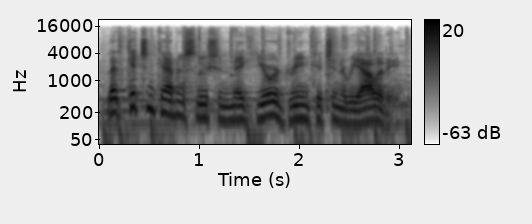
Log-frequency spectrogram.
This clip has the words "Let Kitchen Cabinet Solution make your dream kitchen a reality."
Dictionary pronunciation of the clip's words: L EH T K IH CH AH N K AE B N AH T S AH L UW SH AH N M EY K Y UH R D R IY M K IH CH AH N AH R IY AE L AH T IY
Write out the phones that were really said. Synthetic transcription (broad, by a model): L EH T K IH CH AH N K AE B AH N S AH L UW SH AH N M EY K Y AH R D R IY M K IH CH AH N AH R IY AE L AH T IY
